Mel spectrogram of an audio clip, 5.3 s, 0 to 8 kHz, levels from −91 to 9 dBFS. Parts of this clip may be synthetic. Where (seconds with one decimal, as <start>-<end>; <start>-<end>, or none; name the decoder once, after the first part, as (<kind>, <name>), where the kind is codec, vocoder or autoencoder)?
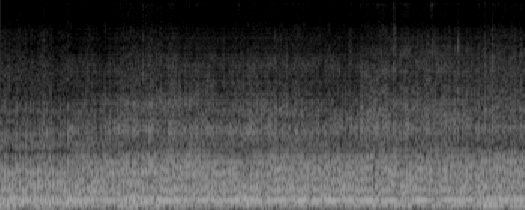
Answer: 0.7-1.2 (vocoder, HiFi-GAN); 1.6-4.8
